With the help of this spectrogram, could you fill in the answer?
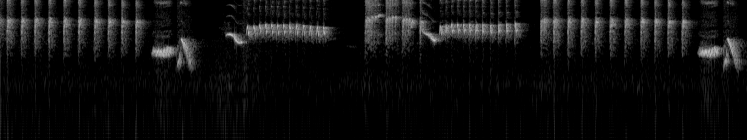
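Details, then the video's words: White-rumped shama song offered as training material for caged birds, for daily tutoring and contest preparation. Rapid runs of sharp high repeated notes, a low whistled slur, then long buzzy rattling trills. The sequence repeats twice with brief pauses, on a clean background. "SUARA MURAI BATU|| ISIAN LENGKAP DAN RAPI"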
